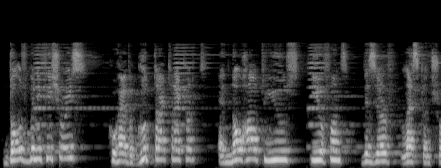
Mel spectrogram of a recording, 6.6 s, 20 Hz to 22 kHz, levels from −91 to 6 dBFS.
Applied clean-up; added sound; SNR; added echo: classical method WPE with log-MMSE.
